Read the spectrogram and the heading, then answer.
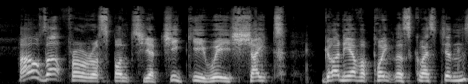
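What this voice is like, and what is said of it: Put-on Glaswegian accent. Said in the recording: “quite an interesting Glaswegian accent ... Could you freelance a Glaswegian accent for us?”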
